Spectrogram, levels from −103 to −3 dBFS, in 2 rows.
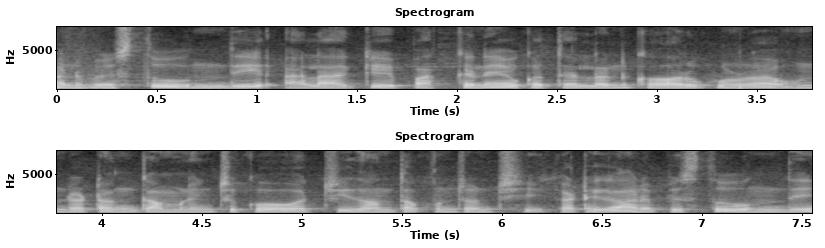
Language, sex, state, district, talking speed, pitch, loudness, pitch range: Telugu, female, Andhra Pradesh, Visakhapatnam, 110 wpm, 165 Hz, -17 LUFS, 155-170 Hz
